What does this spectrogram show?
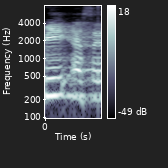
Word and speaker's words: psi: So psi is pronounced as a psi, it is a wave function.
